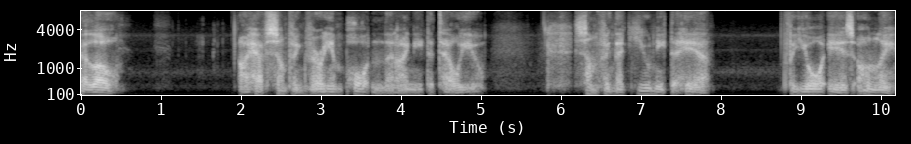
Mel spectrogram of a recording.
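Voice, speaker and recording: In a put-on character voice, a man growls out words with a raspy, very deep, low pitch. He keeps a moderate pace but leaves long, frequent pauses. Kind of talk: comedic voicemail monologue. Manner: hesitant, halting.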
